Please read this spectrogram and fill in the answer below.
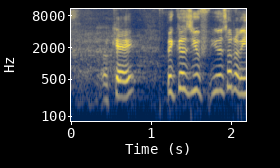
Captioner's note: laugh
